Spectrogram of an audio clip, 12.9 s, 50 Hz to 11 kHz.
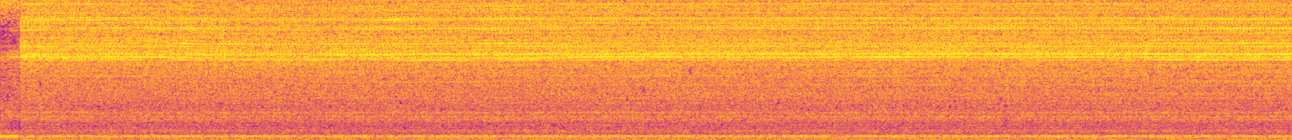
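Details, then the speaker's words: Chinese air heater in regulation mode, pump suspended on elastic cords: very quiet, even fan hiss with a soft low hum and no ticking or surging, under 30 dB, running normally. "on entend vraiment là on est en mode régulation on entend que la soufflerie je pense que vous entendez pas du tout la pompe"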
